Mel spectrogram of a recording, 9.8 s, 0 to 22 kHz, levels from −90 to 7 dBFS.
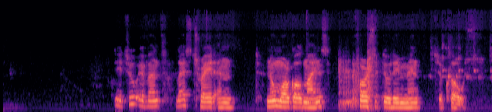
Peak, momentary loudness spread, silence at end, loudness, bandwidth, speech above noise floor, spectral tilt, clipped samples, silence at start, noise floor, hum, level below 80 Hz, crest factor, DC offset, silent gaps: -2 dBFS; 16 LU; 0 s; -21 LUFS; 14.5 kHz; 53 dB; -7.5 dB/octave; under 0.1%; 2.3 s; -74 dBFS; none; -60 dBFS; 20 dB; under 0.1%; none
